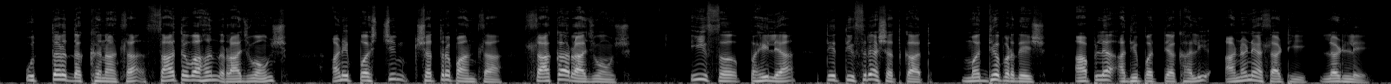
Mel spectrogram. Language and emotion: Marathi, neutral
